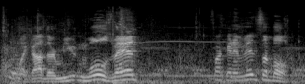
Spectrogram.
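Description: A man is speaking. Music plays in the background. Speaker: gaming commentator. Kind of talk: casual gameplay commentary. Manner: excitable, swearing.

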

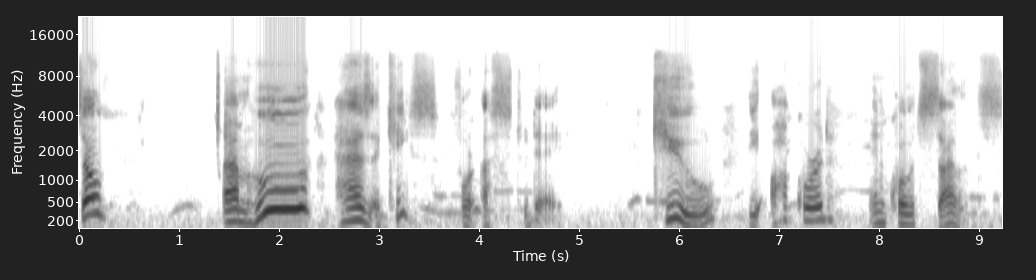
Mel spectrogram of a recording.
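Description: A man speaks at a very slow pace with long, frequent pauses and big swings in loudness, in a dry sound with no echo. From Pakistan. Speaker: physician educator. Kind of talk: interactive case discussion. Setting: outdoors at a dog park on a video call. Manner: animated. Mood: playful, joking. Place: garden. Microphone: video call.

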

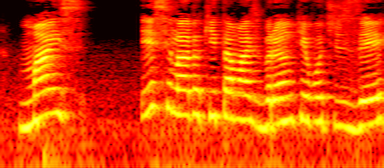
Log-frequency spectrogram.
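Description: A woman is speaking. Her pace is moderate. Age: 30s. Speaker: beauty youtuber. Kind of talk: product review vlog. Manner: chatty.

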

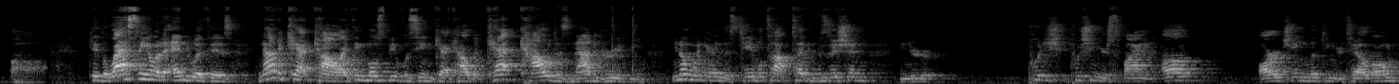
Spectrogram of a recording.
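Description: With big swings in loudness, a man talks at a fairly quick pace amid audible room echo. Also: ordinary pitch variation. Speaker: fitness instructor. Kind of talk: tutorial. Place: empty room.

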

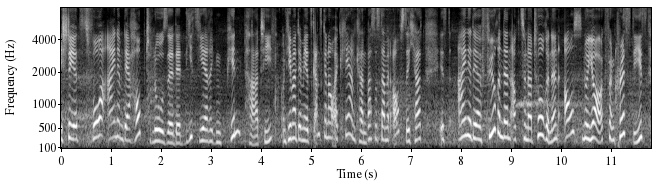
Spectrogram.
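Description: Speaking at a moderate pace with hardly any pauses, a woman uses a high pitch against light background noise. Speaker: TV reporter. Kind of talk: news report presentation. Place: hall. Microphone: handheld.

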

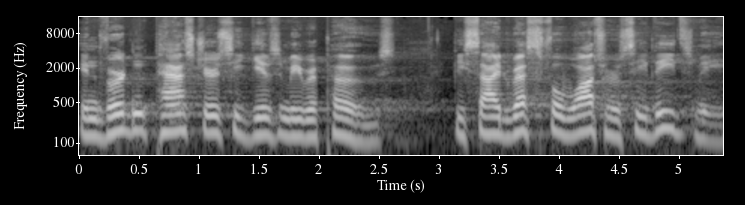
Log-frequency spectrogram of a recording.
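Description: With ordinary pitch variation and a fairly slow pace, a man talks in a somewhat breathy voice. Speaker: priest reading at Mass. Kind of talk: liturgical reading. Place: church. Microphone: headset.

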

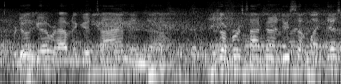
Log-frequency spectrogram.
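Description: Loud background noise fills the recording. Over it, a man speaks at a very fast pace. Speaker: farm booth vendor. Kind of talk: casual interview answer. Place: hall. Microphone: phone near.

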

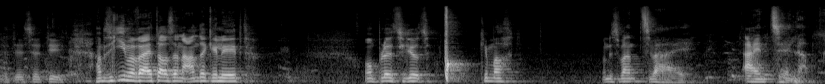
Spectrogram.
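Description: A man speaks at a moderate pace with a fairly high pitch and ordinary pitch variation. Long, frequent pauses and light background noise run through the clip. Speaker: cabaret artist. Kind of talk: cabaret stage performance. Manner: hesitant, halting, ironic. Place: stage. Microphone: headset.

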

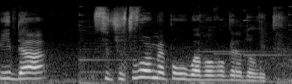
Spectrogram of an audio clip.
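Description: A woman at a fairly quick pace, dry with no echo, over faint music in the background. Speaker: interviewee. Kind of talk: interview answer. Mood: calm, engaged, slight laugh. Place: street. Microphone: lapel.

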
